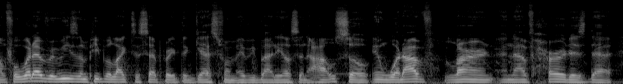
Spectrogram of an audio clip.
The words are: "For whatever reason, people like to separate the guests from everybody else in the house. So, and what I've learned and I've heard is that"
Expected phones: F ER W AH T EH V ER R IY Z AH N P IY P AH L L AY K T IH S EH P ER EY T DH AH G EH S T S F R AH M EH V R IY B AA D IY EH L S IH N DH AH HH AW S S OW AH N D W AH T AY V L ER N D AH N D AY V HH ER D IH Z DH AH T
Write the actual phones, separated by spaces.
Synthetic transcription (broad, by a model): F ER W AH T EH V ER R IY Z AH N P IY P L L AY K T IH S EH P ER EY T DH AH G EH S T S F R AH M EH V R IY B AA D IY EH L S IH N DH AH HH AW S S OW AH N W AH T AY V L ER N D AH N AY V HH ER D IH Z DH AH T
